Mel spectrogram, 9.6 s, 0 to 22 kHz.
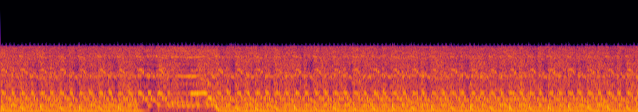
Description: Two-tone teleprinter signal, about 200 Hz shift.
